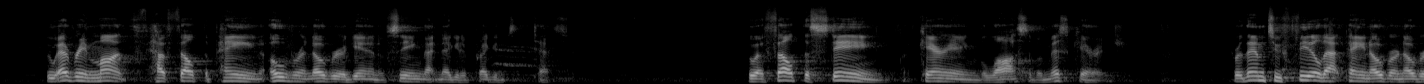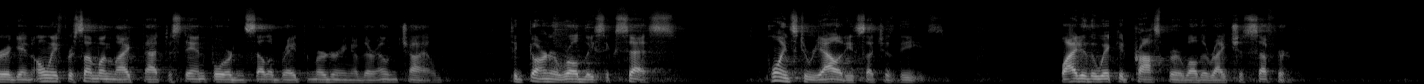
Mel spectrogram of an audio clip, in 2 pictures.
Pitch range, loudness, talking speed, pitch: 115-150 Hz, -33 LUFS, 155 wpm, 130 Hz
